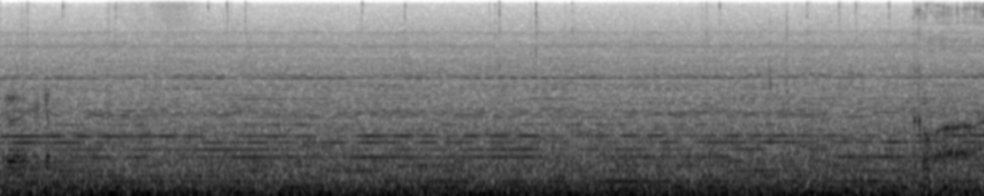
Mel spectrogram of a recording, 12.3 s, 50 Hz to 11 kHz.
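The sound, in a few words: Fenix A319 jet taking off in Microsoft Flight Simulator 2024 video game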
